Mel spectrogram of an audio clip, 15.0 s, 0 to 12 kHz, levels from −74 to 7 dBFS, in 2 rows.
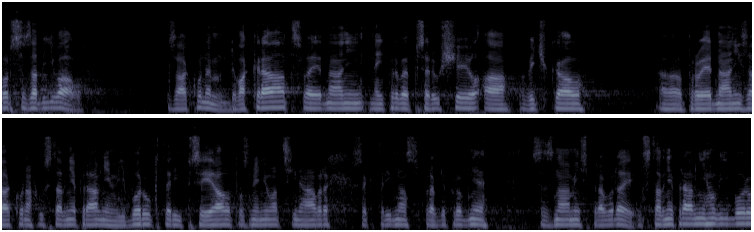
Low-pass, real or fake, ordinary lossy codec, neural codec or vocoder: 7.2 kHz; real; Opus, 16 kbps; none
